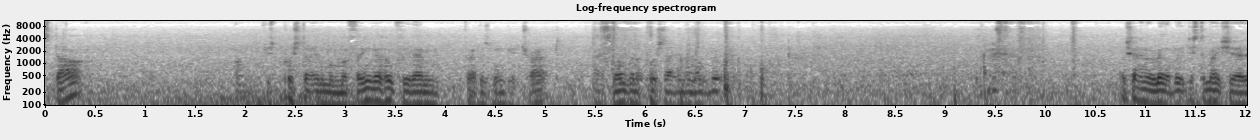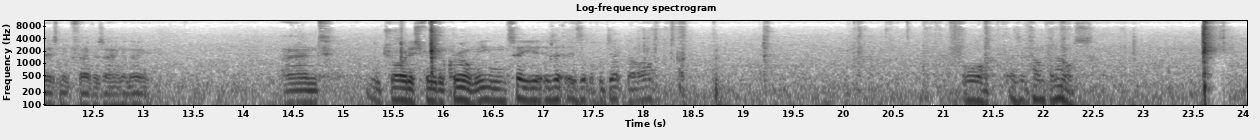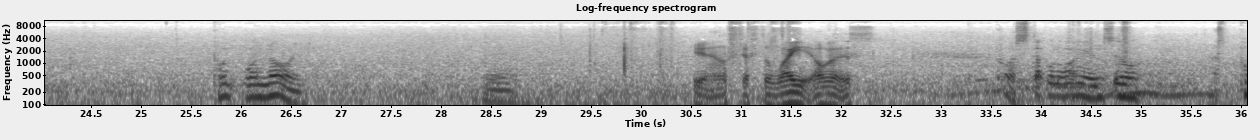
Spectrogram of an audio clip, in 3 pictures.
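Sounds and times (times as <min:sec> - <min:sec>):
low rumble with hiss: 0:00.0 - 0:36.0
air pistol shot crack: 0:23.6 - 0:23.9.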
